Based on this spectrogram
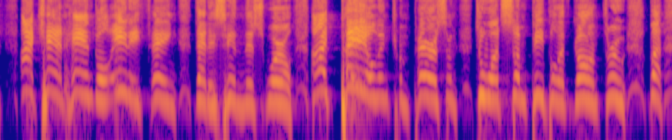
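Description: In a dry, close sound with no echo, a man raises and projects his voice at an extremely high pitch, passionate and intense, his pitch swinging very widely at a moderate pace. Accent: American. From Texas. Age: young. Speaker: young minister, guest preacher. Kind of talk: sermon. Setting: church service with congregation. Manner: passionate, intense.

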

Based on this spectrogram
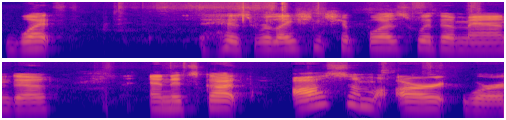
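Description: A woman speaks at a moderate pace with an unremarkable speaking voice and medium pitch. The sound is dry and close, with no echo. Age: 60s. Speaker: horror actress guest at conventions. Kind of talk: casual chat.

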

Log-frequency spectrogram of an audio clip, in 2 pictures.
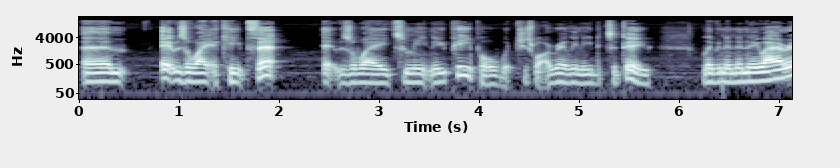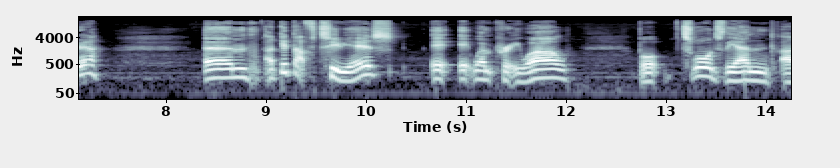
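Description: With a Lancashire accent, a man speaks at medium pitch and a moderate pace, with lively intonation. He takes long, frequent pauses on a very clean recording with a silent background. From northwest England (Blackpool). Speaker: YouTuber, wrestling fan. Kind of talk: personal video monologue.

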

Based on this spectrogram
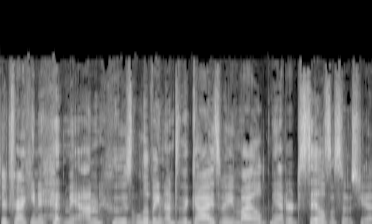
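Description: An unremarkable speaking voice comes through in an American accent with lively intonation. The recording is very clean, with a silent background. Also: woman. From upstate New York. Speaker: podcast co-host. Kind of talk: reading aloud; casual chat.

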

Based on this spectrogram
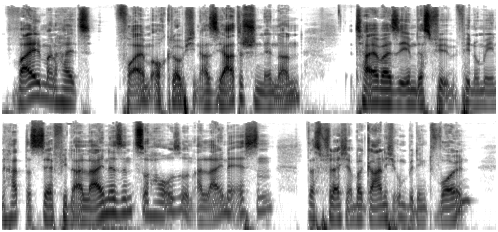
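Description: A man's fairly quick speech with vocal fry and ordinary pitch variation. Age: 20s. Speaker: podcast co-host. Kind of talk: casual chat.

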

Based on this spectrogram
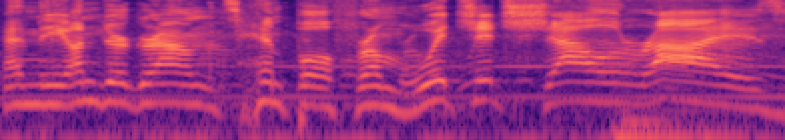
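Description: Over loud music in the background, a man cackles in a shrill, high-pitched put-on character voice at a fairly slow pace. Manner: cackling, screeching, unhinged.

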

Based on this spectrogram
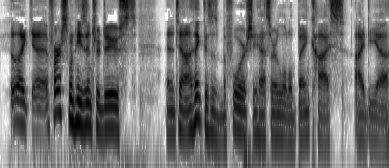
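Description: A man speaks in an American accent at a moderate pace. His pitch is medium, and he has a normal speaking voice. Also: lively intonation. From Kentucky, US South. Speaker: podcast host. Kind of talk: casual chat.

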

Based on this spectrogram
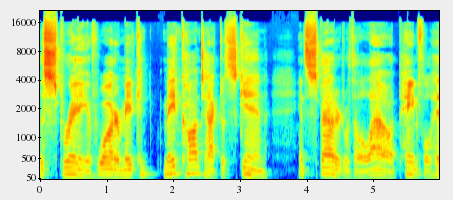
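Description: With ordinary pitch variation, the text is given in an unforced reading voice.

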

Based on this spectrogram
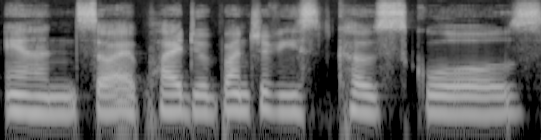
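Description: On a very clean recording with a silent background, a woman with an American accent speaks in a fairly low pitch and monotone, flat intonation, the sound dry and close with no echo. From Los Angeles, Southern California. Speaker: singer-songwriter. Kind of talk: casual interview.

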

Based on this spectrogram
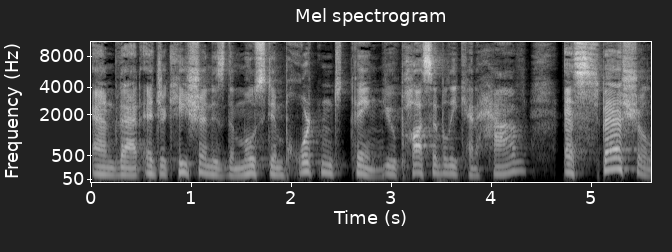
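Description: In an American accent, a normal speaking voice moves at a moderate pace with lively intonation, recorded very cleanly against a silent background. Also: man. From US South, South Carolina and North Carolina. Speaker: accessibility consultant, CEO. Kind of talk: interview.

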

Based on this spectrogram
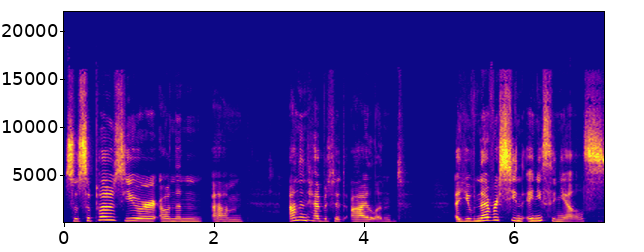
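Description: Fairly slow, lively speech from a woman with a fairly high voice and a Russian accent, on a very clean recording with a silent background. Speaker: economics lecturer. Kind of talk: interview.

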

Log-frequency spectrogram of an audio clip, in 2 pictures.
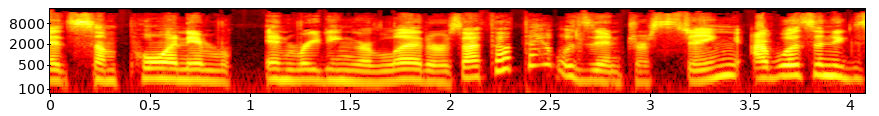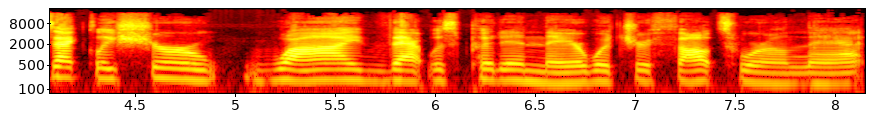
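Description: A woman's ordinary speaking voice at a medium pitch, moderate pace and ordinary pitch variation, with hardly any pauses, in a dry, close sound with no echo. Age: 50s. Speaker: podcast co-host. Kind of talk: casual film discussion.

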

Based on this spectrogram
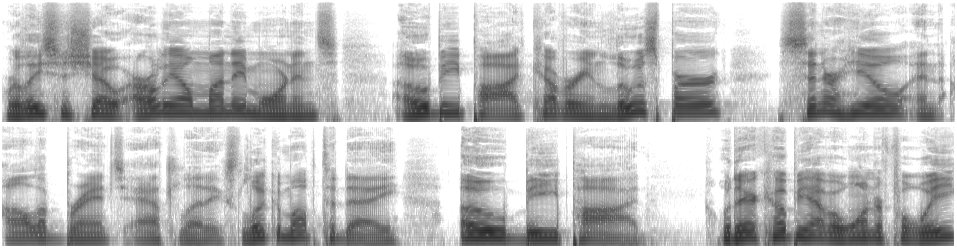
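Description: In a very clean recording with a dry, close sound, no echo and a silent background, a man with a Southern US accent talks fairly quickly with a fairly high pitch and lively intonation. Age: 40s. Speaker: local podcast co-host. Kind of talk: casual chat.

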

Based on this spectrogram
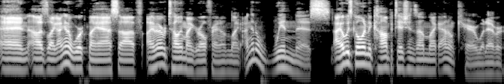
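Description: Speaking at a very fast pace with hardly any pauses, a man with a Canadian accent uses lively intonation at a medium pitch. The recording is very clean, with a silent background. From Ontario, Canada. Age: 30s. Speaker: comedian. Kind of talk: casual chat. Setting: host's bedroom. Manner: animated.

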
